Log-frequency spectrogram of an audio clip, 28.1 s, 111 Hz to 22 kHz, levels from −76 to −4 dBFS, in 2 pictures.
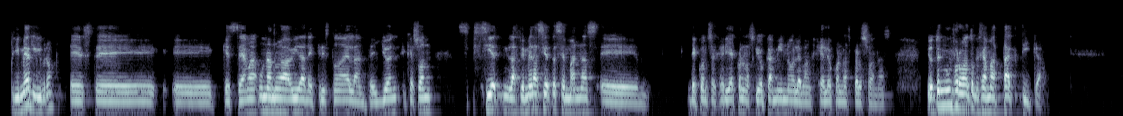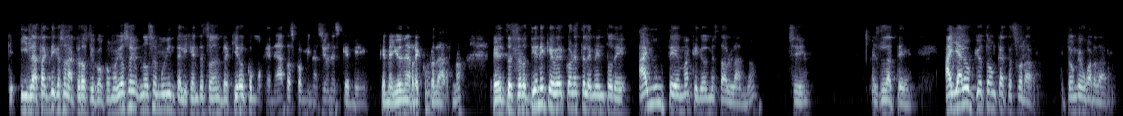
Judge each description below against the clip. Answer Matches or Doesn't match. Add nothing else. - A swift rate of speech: Matches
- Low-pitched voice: Matches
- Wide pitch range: Matches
